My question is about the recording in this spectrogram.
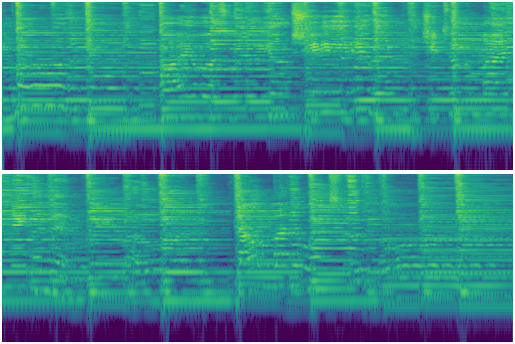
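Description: Acoustic guitar strummed in a steady rhythm, moving through the chorus chords G, C, D and E minor.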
